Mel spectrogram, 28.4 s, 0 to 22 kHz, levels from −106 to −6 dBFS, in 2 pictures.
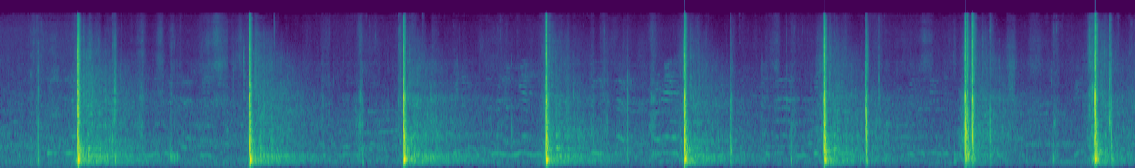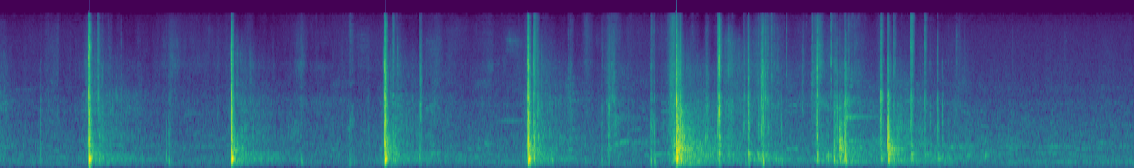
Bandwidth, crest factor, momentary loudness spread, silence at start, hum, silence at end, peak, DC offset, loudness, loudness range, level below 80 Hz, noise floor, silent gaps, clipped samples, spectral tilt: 15.5 kHz; 28 dB; 26 LU; 0.95 s; none; 2.45 s; 0 dBFS; under 0.1%; -23 LUFS; 5 LU; -60 dBFS; -58 dBFS; none; under 0.1%; -4.5 dB/octave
